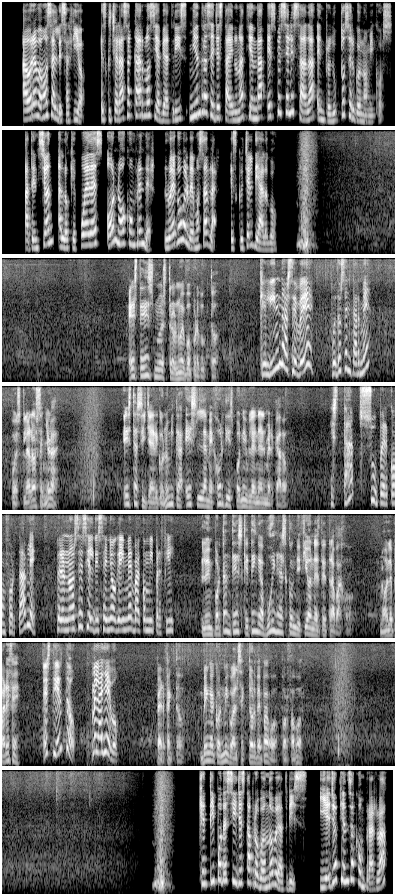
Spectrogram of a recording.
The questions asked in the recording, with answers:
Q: ¿Qué tipo de silla está probando Beatriz?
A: Bea fue a la tienda de sillas y está probando una ergonómica que es la mejor del mercado.

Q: ¿Y ella piensa comprarla?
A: Beatriz dice que llevará la silla.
